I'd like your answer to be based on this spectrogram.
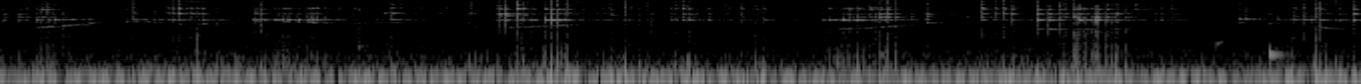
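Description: A small embossed, boot-shaped glass bottle with a metal cap, partly filled with liquid, is held in the hands and tapped and scratched with fingernails. Bright, glassy clinks and scraping ticks run steadily throughout, with brief high ringing over a low, steady rumble.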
